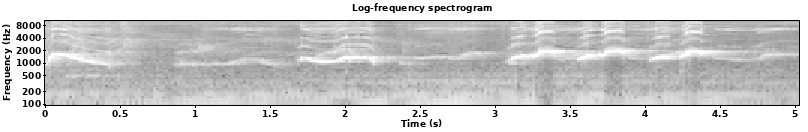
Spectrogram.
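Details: Chinese hwamei singing energetically to provoke other pet birds; loud, clear whistled phrases sliding down then rising, ending in a bright series of repeated looping whistles, over a faint low hum.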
